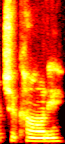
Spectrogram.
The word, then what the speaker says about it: Chicoine: So talk to us about Chicoine. Did I say it right? Chicoine. It's okay. That's Chicoine.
